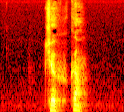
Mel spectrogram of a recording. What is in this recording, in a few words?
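"tsuga", Cherokee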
